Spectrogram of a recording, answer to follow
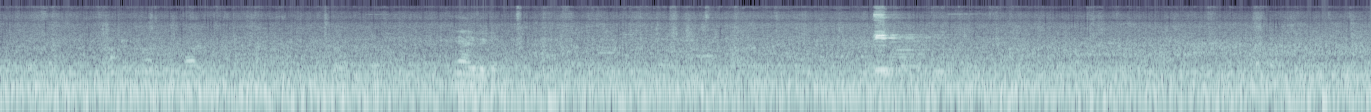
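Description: Busy street noise: steady traffic and a crowd's voices, with a short car horn toot about six and a half seconds in.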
